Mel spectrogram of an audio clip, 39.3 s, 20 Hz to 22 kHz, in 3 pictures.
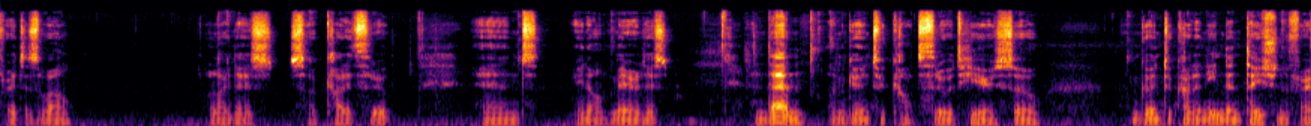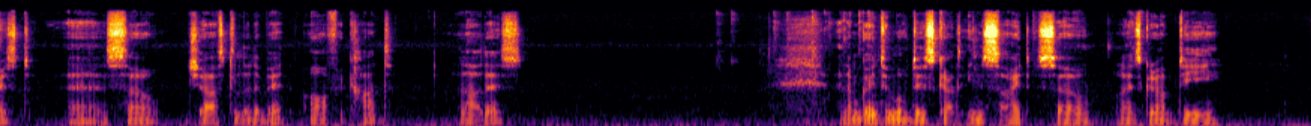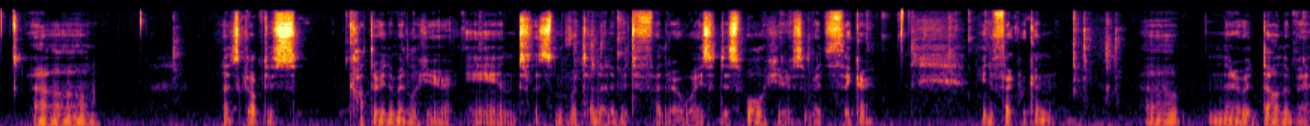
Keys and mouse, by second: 4.2 alt+x, 5.1 click, 6.1-6.6 middle drag, 8.1 shift+middle click, 11.2-20.4 drag, 20.8 middle click, 21.3 shift+click, 21.7 shift+click, 22.4 click, 22.7 q, 27.8 q, 30.8 click, 31.9 g, 34.6 drag, 35.7 shift+drag, 36.0 click, 36.9 s.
